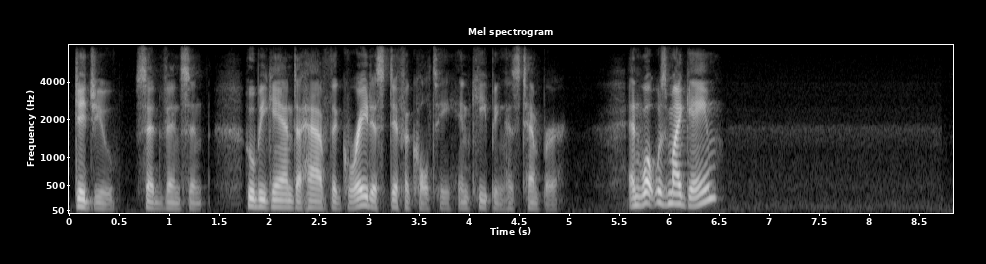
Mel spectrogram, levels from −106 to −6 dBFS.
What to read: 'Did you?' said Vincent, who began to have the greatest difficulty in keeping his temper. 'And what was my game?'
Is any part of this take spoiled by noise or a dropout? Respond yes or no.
no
